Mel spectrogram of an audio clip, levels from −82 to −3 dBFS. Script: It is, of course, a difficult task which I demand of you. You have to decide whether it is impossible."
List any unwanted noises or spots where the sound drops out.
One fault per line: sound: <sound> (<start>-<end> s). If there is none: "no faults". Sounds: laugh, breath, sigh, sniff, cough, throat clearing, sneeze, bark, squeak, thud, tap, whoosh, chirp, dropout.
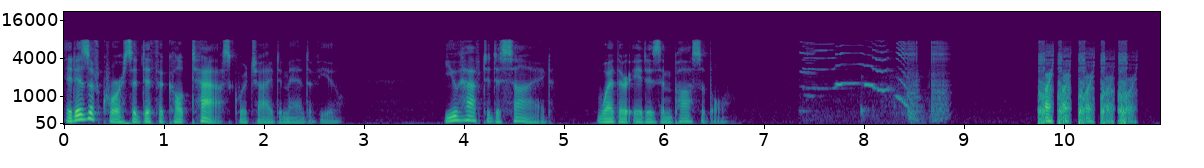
sound: squeak (7.4-8.9 s)
sound: laugh (9.7-10.7 s)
